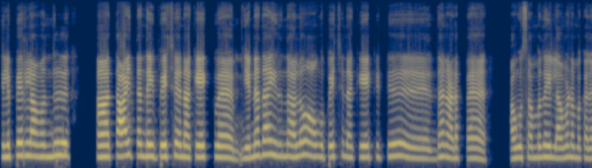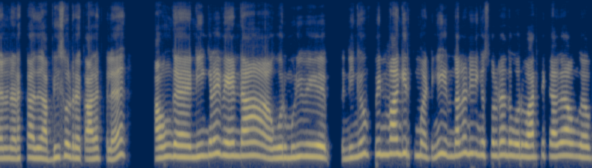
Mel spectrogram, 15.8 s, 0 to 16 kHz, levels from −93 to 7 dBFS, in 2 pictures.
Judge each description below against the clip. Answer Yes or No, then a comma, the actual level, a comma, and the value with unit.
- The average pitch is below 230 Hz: No, very high, 255 Hz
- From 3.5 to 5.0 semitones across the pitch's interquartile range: No, average, 2.9 semitones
